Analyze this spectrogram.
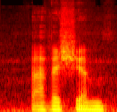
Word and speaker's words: Faversham: yeah that's how you were that's how you pronounce it favishham but yeah taina mortain them I don't know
